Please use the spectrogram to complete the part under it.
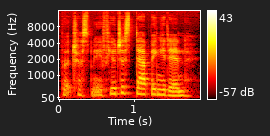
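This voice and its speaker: With a touch of hay-fever snuffle, a watercolour art teacher chats gently and encouragingly through her painting tutorial. Her medium-pitched voice moves fairly quickly.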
